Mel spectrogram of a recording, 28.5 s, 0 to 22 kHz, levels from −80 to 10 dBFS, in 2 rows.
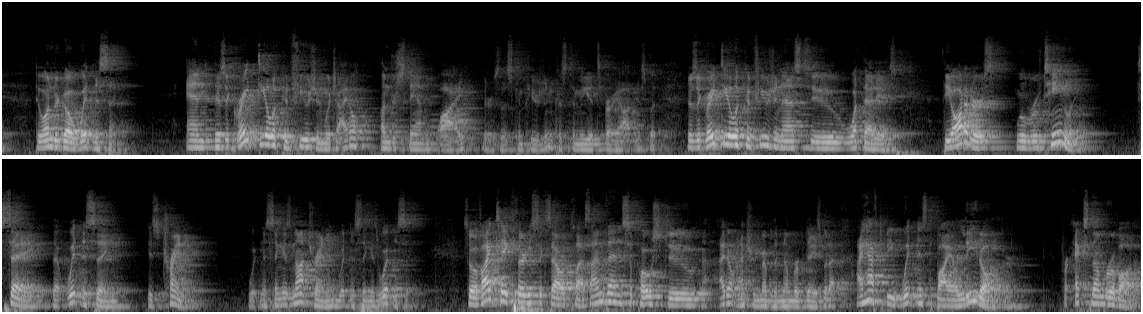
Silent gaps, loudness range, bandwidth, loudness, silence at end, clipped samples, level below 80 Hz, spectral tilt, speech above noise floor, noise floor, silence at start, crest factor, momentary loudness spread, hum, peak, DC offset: none; 7 LU; 10 kHz; -23 LUFS; 0 s; under 0.1%; -40 dBFS; -7 dB/octave; 35 dB; -57 dBFS; 0 s; 20 dB; 16 LU; none; -2 dBFS; under 0.1%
